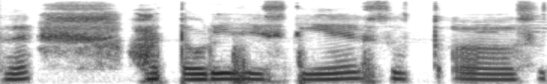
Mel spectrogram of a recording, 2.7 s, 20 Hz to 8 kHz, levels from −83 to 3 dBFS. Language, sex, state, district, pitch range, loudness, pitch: Marathi, female, Maharashtra, Solapur, 195-215 Hz, -15 LUFS, 205 Hz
